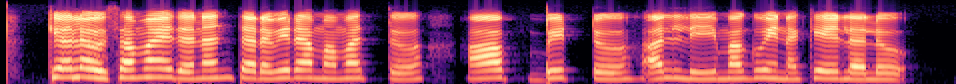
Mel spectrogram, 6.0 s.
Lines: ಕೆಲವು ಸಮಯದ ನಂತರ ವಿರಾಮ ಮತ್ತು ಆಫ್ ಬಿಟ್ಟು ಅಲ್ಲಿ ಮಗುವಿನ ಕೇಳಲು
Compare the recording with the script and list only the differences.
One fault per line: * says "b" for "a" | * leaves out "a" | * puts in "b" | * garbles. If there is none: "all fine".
all fine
